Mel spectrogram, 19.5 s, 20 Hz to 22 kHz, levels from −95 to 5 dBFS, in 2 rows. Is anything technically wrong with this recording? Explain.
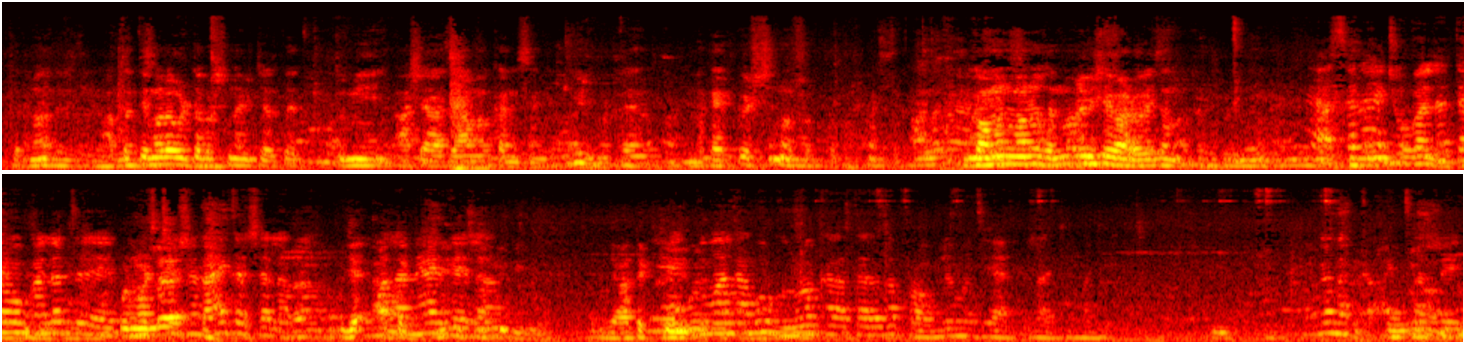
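No, nothing technically wrong can be heard in this recording; the signal holds steady throughout with no audible defects.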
